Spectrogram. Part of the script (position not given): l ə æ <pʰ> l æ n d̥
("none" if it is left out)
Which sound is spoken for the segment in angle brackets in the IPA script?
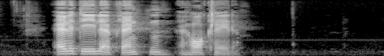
pʰ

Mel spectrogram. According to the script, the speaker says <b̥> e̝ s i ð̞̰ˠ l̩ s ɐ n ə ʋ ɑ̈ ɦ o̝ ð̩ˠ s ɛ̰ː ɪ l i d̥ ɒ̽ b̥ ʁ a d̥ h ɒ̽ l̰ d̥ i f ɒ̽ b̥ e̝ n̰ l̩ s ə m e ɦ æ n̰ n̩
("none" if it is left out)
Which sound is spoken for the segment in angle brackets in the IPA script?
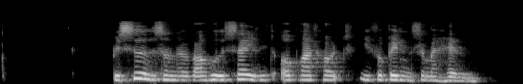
b̥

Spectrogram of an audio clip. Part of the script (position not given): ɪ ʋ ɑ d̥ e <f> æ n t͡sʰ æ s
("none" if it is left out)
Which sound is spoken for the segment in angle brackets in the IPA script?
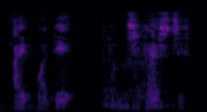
f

